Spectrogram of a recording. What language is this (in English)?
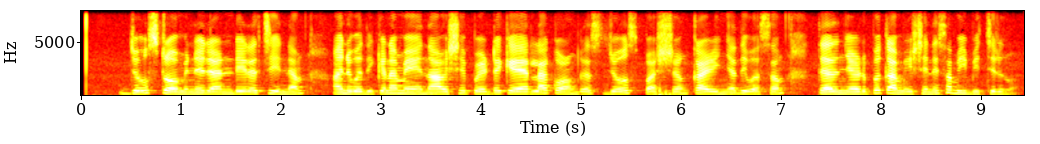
Malayalam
